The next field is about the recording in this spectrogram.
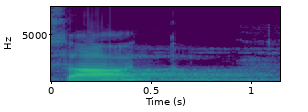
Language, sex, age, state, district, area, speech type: Maithili, male, 30-45, Bihar, Supaul, urban, read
